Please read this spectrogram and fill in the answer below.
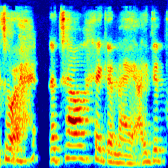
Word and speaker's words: Etelle Higonnet: It's a weird French name where, we drop the H at the beginning of words and we drop the T at the end of words.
